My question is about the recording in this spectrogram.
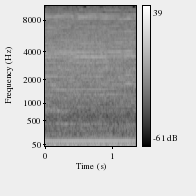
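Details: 2005 PT Cruiser convertible power top, after fixing it with transmission fluid and simple hand tools; steady, even low hum with no surging, whining or knocking as the top lowers; hydraulic pump running normally.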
